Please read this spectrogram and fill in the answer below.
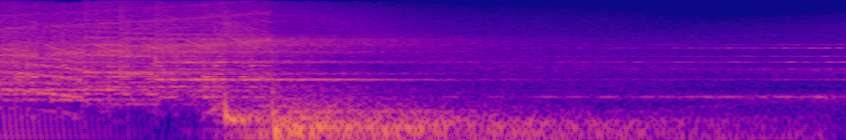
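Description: Electronic background music: a fast, dense beat with sweeping synth sounds gives way about three seconds in to held synth tones that fade gradually.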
